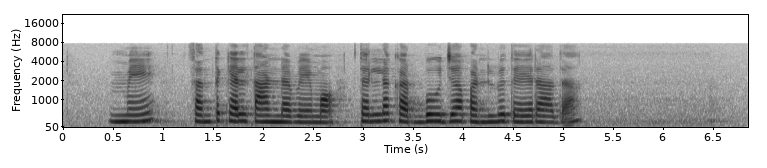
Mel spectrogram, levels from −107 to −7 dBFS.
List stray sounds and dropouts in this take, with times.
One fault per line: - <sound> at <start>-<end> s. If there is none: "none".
none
